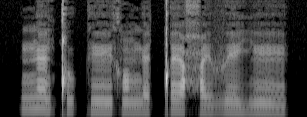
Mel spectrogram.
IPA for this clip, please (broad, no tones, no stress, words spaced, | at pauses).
ŋɛ̃ǃu kẽxɔ̃ŋɛ ǃɛħe ve jẽ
